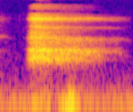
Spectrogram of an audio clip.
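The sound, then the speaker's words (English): A gentle inhale through the nose during a relaxation exercise on a mat: one soft, airy breath that begins abruptly, lasts over a second and slowly fades. It is quiet and alone. “So, breathe in gently through your nose.”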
